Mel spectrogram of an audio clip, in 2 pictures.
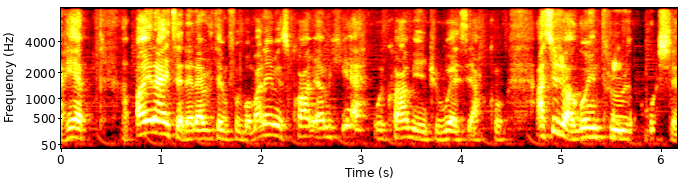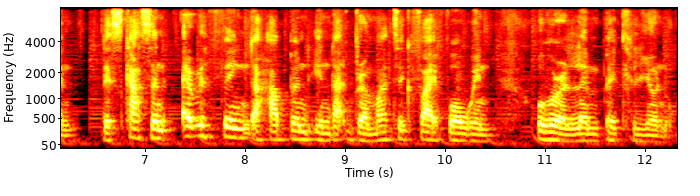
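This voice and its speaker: A man hosting a casual football chat show, excitable and animated, quick to laugh. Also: medium pitch, husky. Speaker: podcast host.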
